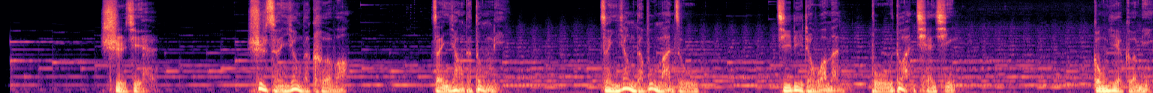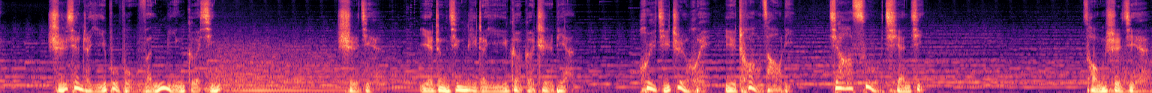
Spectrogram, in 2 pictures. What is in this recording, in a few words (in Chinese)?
男 宣传片 科技 智能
